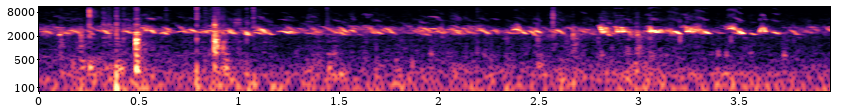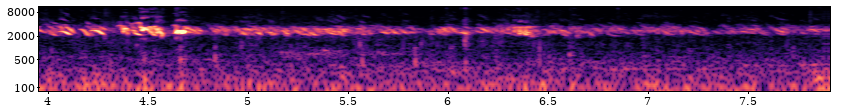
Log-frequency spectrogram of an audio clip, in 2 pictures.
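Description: Eight-day-old broiler chicks fill a poultry farm shed with a faint, steady chorus of high peeping that carries on throughout, with a few soft knocks and no talking.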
